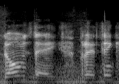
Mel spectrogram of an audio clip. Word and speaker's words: Domesday: production yes and it's pronounced I mean it's pronounced domesday but I think it's written doomsday yes right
